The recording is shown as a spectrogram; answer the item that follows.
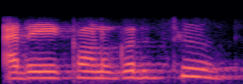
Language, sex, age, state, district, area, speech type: Odia, female, 30-45, Odisha, Nayagarh, rural, conversation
